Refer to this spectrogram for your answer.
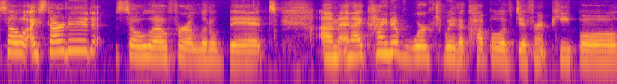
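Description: In a quiet background, a woman with a plain, everyday voice talks at a moderate pace with lively intonation. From upstate New York, rural. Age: 20s. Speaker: real estate agent. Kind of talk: casual interview.

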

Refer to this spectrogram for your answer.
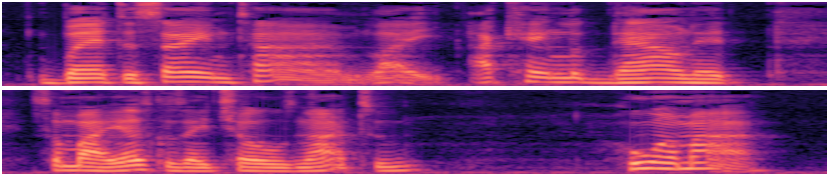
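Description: A man with an American accent speaks at a moderate pace in an animated tone, his fairly high pitch varying in an ordinary way. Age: 30s. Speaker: podcast host, small business owner. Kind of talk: solo casual monologue.

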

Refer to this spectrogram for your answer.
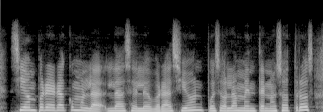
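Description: Fairly slow speech with ordinary pitch variation, a dry, close sound with no echo and a quiet background. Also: woman. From Chihuahua, northern Mexico. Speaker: podcast co-host. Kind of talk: casual chat.

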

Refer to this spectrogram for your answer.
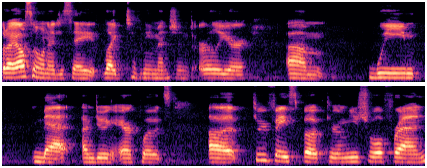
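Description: With an American accent, a woman speaks in an unremarkable speaking voice, fairly low in pitch, at a moderate pace with fairly even intonation. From North Carolina. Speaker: podcast host, army spouse. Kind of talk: interview.

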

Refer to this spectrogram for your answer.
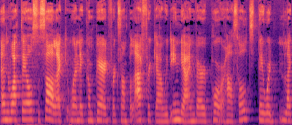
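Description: In a Swedish accent, the speaker talks at a fairly quick pace with monotone, flat intonation. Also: woman. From southern Sweden, Malmö. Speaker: photographer and filmmaker. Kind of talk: interview.

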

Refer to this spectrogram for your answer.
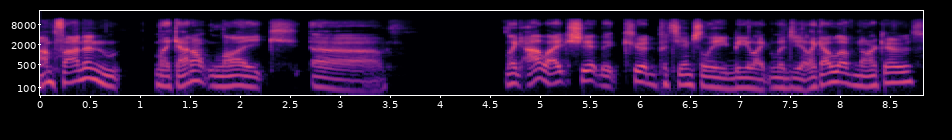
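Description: Over a quiet background, a man with an American accent speaks in a plain, everyday voice at medium pitch, his loudness very even throughout. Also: lively intonation. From Southwest Virginia. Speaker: podcast host. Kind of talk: casual chat. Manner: casual, profane.

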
